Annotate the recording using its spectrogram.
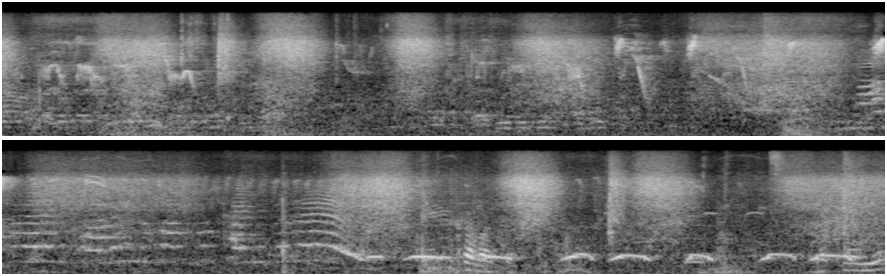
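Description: A cow munches feed from a tub.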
